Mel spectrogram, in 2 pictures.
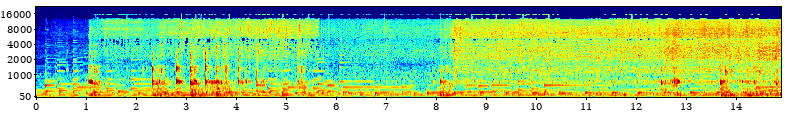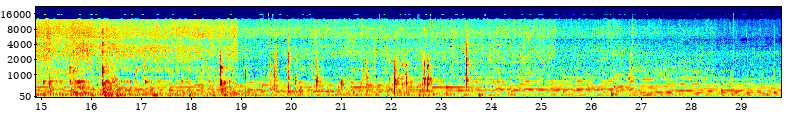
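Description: Cumin seeds, onions and paneer cubes sizzling in hot oil, stirred with a wooden spatula that clicks and scrapes against the pan. The sizzle starts about a second in, grows louder about eight seconds in and eases off after about nineteen seconds.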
